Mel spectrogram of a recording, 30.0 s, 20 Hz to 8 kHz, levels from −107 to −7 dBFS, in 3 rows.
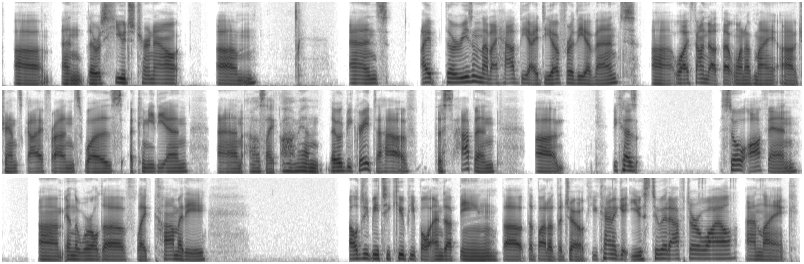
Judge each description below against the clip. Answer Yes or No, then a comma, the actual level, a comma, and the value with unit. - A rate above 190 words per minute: No, average, 165 wpm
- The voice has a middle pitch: No, low, 125 Hz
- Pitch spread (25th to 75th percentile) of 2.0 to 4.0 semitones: Yes, average, 3.2 semitones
